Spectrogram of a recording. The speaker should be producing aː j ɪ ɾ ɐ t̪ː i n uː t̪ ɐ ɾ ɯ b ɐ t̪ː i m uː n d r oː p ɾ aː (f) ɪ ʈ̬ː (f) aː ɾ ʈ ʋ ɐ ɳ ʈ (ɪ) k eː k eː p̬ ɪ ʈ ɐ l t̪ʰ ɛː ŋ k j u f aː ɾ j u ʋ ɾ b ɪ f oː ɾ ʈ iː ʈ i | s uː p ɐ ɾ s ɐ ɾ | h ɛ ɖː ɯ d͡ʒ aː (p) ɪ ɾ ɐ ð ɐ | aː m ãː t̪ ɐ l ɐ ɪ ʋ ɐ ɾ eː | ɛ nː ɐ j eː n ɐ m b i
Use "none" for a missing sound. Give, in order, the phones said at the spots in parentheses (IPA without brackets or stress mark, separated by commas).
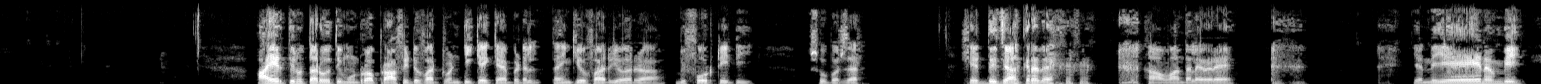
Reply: f, f, i, k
